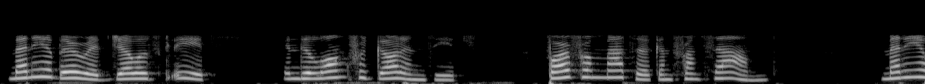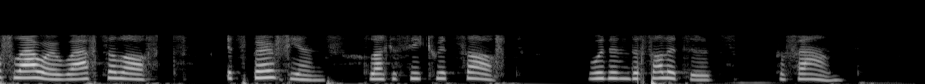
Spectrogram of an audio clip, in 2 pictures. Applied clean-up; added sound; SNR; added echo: none; none; none; none.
